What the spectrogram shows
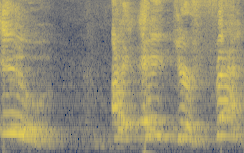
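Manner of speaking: very high, very slow, drawn-out full-lung screaming. Retelling screaming at a bus driver: imitating a scream at full volume. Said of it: "I screamed at the top of my lungs".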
